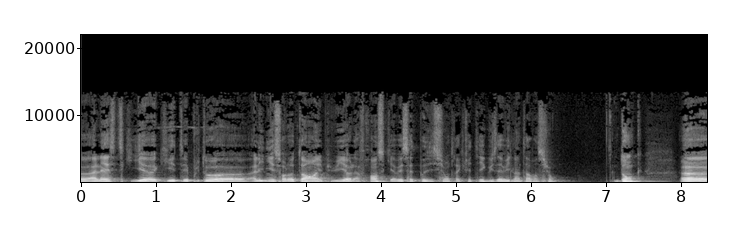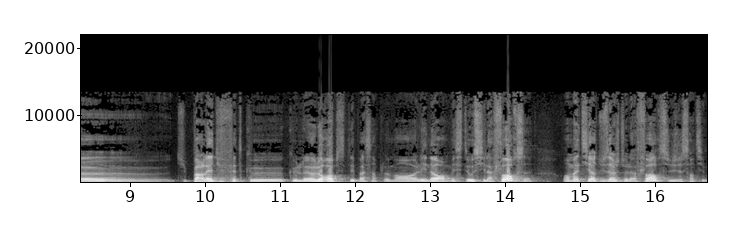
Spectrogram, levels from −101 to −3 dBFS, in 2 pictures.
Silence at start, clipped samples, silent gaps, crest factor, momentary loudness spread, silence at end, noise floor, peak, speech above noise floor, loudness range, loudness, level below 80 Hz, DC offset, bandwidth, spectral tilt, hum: 0 s; under 0.1%; none; 20 dB; 15 LU; 0 s; -67 dBFS; 0 dBFS; 48 dB; 8 LU; -19 LUFS; -56 dBFS; under 0.1%; 13.5 kHz; -7.5 dB/octave; none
